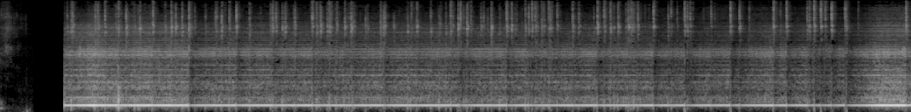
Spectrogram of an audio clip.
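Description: A popcorn machine hums steadily with a loud whir.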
